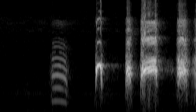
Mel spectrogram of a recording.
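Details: Quail calling: a soft, tonal opening note, then a sharp clipped burst followed by four loud, harsh, raspy bursts in quick succession over about a second, with a quiet background.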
